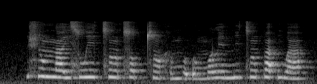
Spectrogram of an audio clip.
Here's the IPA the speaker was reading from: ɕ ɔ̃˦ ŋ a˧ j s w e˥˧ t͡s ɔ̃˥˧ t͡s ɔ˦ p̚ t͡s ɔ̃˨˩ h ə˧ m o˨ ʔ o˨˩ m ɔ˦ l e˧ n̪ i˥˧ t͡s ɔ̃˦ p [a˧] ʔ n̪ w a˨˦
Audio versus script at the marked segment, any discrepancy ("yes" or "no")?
yes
